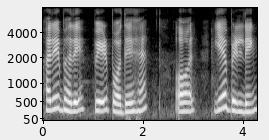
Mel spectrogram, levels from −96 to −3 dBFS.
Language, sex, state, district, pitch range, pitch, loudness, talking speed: Hindi, female, Chhattisgarh, Bilaspur, 235-285 Hz, 255 Hz, -14 LUFS, 125 wpm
